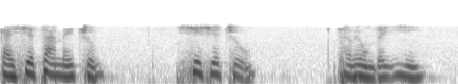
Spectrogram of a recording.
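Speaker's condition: No condition

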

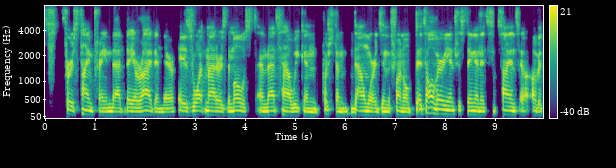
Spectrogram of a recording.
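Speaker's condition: No condition

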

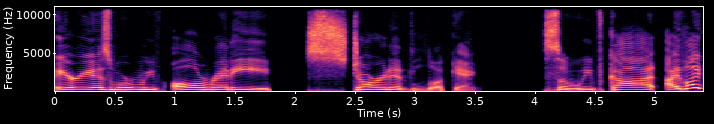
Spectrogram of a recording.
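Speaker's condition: No condition

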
